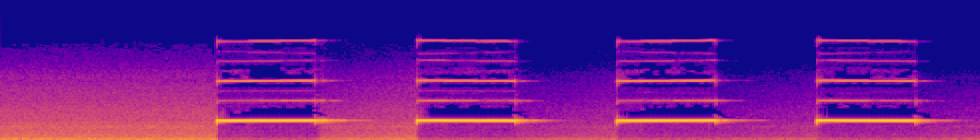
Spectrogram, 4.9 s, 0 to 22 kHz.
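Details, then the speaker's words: 2022 Palomino Puma 32BHQS trailer's LP gas and carbon monoxide detector in test cycle: four loud high beeps about one per second, each half a second; low battery alarm demonstration. "also if it starts beeping very slowly the same tone but very slowly it's telling you that the battery is"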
